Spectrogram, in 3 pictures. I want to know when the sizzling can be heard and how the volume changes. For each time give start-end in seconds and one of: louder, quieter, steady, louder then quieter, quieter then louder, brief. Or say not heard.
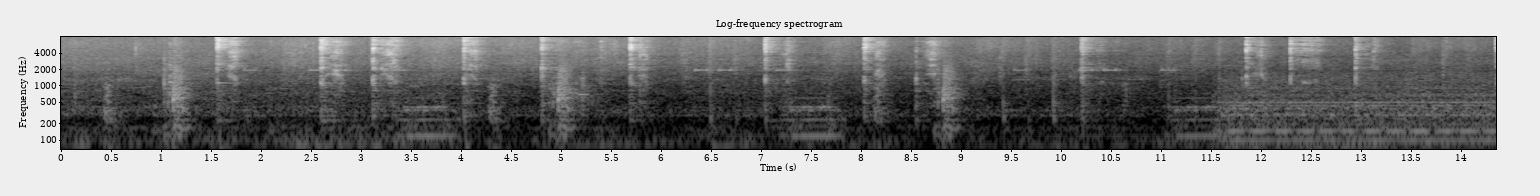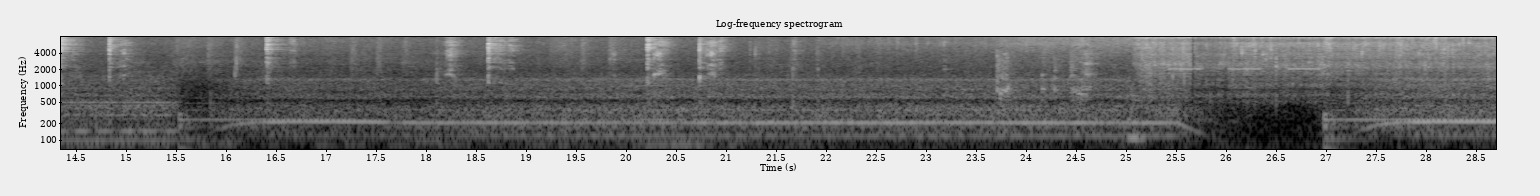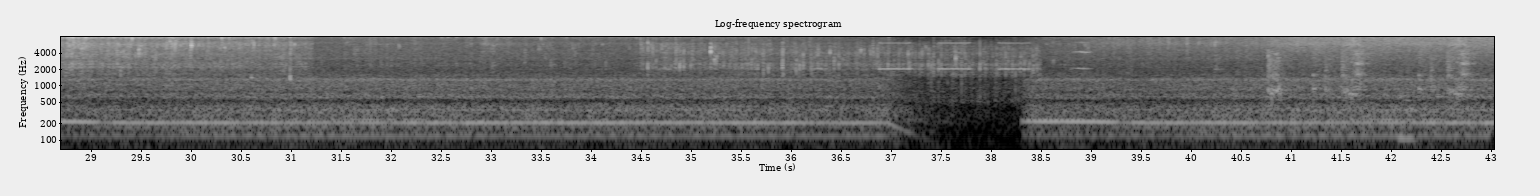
0.0-42.9 quieter.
